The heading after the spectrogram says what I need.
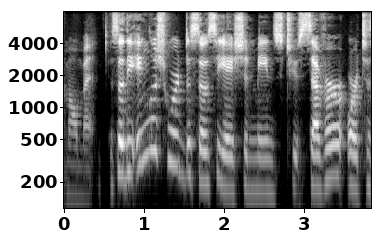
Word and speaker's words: dissociation: what we're here to talk about is called disassociation made simple Yes technically dissociation made simple but what you just said is a common mispronunciation misconception of the word a lot of people call it disassociation and I like to say it's not all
